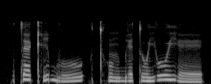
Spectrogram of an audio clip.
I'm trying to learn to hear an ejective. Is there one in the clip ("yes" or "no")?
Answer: yes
